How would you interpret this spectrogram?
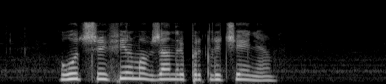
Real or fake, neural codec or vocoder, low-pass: real; none; 7.2 kHz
